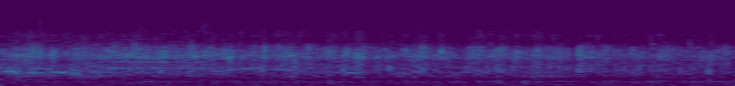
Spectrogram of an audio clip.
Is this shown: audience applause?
yes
